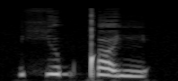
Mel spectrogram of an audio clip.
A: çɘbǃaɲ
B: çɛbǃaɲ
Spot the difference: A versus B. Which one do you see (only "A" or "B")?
A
